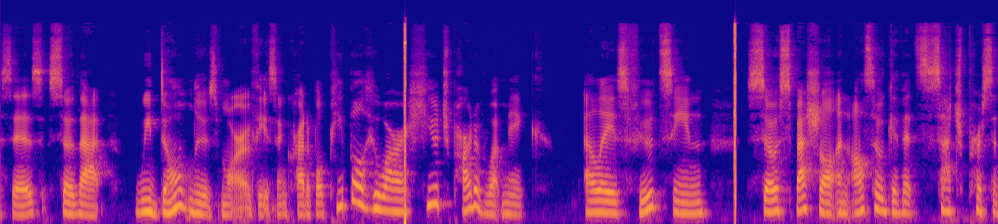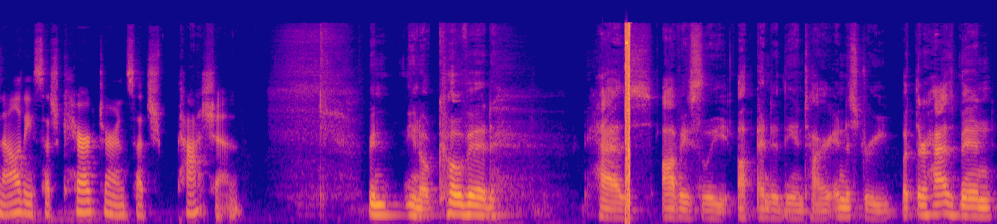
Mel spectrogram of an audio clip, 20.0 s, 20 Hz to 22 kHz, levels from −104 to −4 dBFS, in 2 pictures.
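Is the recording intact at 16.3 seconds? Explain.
No. From 16.23 to 16.27 s, just before "obviously upended the entire", an uninitialised buffer plays a 40 ms block of leftover memory, a loud digital noise burst unlike a soft dropout gap.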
